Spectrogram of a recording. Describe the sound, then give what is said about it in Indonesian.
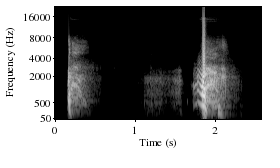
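A person sneezes: a short sharp intake-like burst, then after a pause a louder, explosive full sneeze, with no talking. “Alhamdulillah maaf ya.”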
